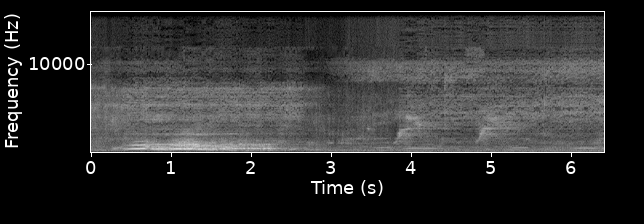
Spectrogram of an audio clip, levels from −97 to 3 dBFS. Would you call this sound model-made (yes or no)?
yes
